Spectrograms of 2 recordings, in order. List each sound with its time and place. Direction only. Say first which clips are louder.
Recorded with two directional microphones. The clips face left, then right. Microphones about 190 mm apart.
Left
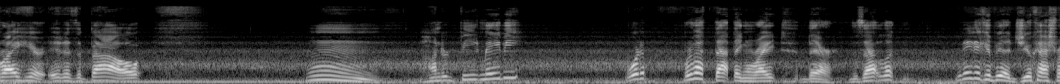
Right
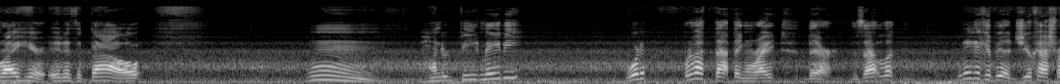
0.0 s speech: left 1 dB; 10° right (ahead or behind)
3.1 s speech: left 4 dB; 10° right (ahead or behind)
6.2 s speech: left 2 dB; 10° right (ahead or behind)
6.9 s speech: left 4 dB; 15° left (ahead or behind)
